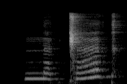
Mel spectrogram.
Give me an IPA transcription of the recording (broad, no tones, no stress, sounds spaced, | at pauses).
nː ɜ k ǁ ɜ ɡ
